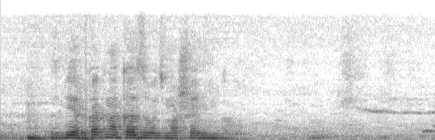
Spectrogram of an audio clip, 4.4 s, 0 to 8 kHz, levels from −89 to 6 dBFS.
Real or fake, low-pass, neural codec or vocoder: fake; 7.2 kHz; vocoder, 44.1 kHz, 80 mel bands, Vocos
